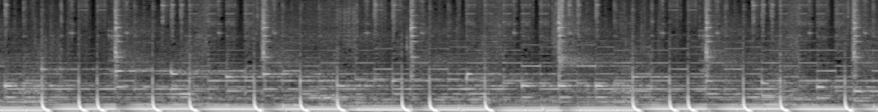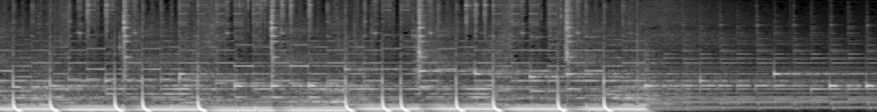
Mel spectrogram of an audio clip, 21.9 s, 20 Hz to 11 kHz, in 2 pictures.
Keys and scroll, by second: 0.0-0.7 typing, 14.2-14.9 typing.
